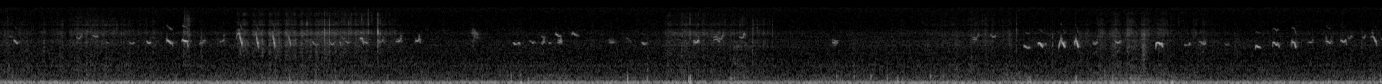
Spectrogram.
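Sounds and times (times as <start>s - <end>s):
one-month-old Silky chicks peeping: 0.0s - 13.8s
steady low outdoor rumble: 0.0s - 13.8s.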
